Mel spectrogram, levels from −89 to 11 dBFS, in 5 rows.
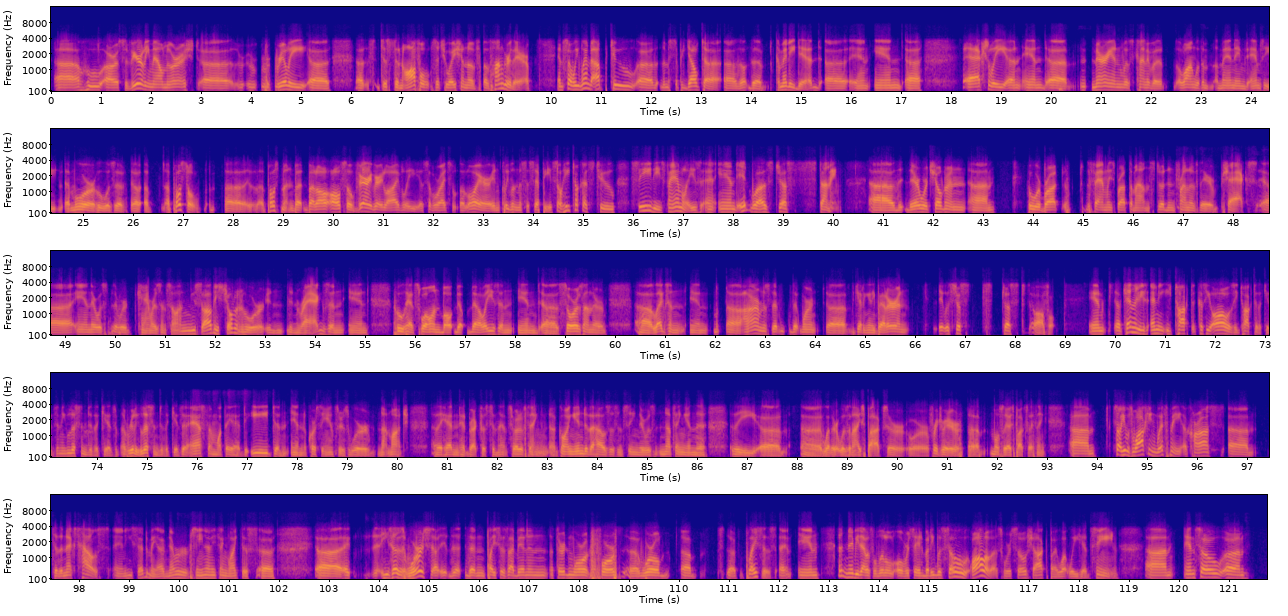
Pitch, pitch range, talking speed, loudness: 115 Hz, 105-130 Hz, 155 wpm, -20 LUFS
